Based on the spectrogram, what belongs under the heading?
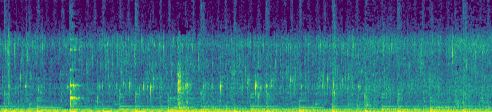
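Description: Pieces of sausage frying in hot oil in a kadhai: steady sizzling and spitting, with a metal spatula stirring them near the end. Background music with a steady beat plays underneath.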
